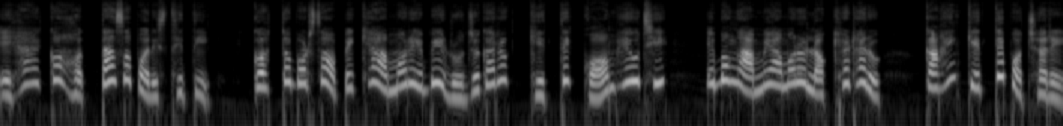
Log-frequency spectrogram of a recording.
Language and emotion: Odia, disgusted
